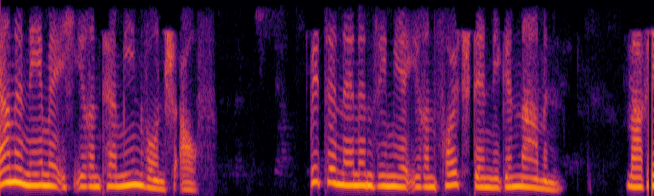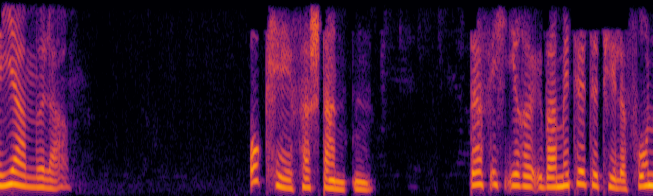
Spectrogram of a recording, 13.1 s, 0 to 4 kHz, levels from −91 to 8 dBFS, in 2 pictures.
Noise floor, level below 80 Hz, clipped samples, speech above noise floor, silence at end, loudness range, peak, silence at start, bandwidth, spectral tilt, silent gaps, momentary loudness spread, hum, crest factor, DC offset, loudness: -73 dBFS; -64 dBFS; under 0.1%; 54 dB; 0 s; 5 LU; -4 dBFS; 0 s; 4 kHz; -11 dB/octave; none; 11 LU; none; 16 dB; under 0.1%; -19 LUFS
